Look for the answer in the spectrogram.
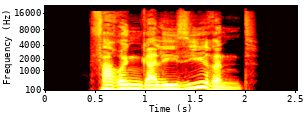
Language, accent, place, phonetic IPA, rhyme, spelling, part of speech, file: German, Germany, Berlin, [faʁʏŋɡaliˈziːʁənt], -iːʁənt, pharyngalisierend, verb, De-pharyngalisierend.ogg
- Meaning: present participle of pharyngalisieren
